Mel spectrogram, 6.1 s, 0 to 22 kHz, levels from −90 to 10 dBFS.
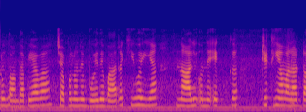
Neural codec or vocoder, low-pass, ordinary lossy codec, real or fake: none; none; none; real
